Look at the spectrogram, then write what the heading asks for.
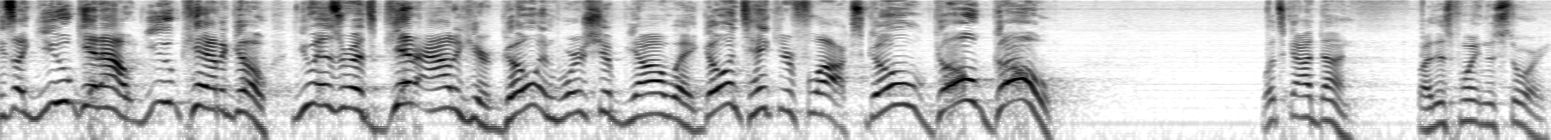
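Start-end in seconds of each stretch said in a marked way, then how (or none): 0.2-8.0 loud, high-pitched, drawn-out, commanding yell. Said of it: "He yells these three terms".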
